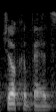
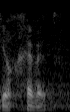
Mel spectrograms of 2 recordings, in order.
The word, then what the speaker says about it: Yocheved: I have a hard time with Jochebed, so I go with Yocheved, which is the Hebrew pronunciation.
